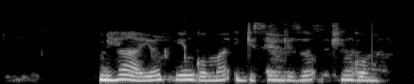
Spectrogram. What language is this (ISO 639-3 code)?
kin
